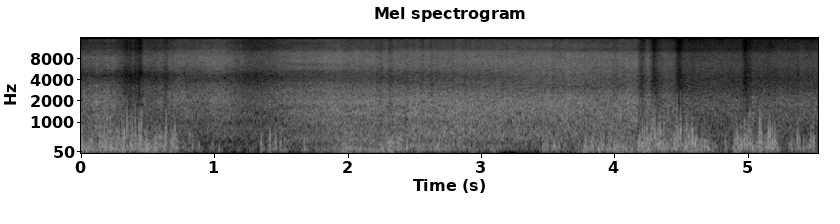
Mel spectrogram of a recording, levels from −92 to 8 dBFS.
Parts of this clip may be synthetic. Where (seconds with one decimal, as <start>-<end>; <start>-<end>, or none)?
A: 1.5-2.4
